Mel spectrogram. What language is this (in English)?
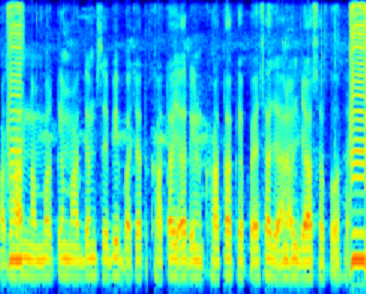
Magahi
